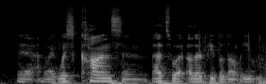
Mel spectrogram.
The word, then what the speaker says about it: Wisconsin: Apparently we really pronounce the con. Yeah, Wisconsin.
